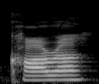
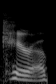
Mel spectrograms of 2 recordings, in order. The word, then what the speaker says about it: Kara: First up, we have Cara. If I mispronounced your name, please just correct me. Hi there. Oh, can everyone hear me? It's Kara, but that's okay.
